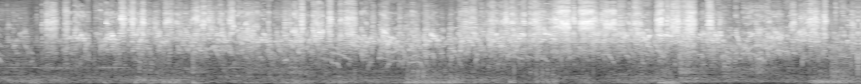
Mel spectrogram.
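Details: Many budgerigars in an aviary colony chirping and squawking together, rapid overlapping high notes building steadily in loudness after a quieter opening second.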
